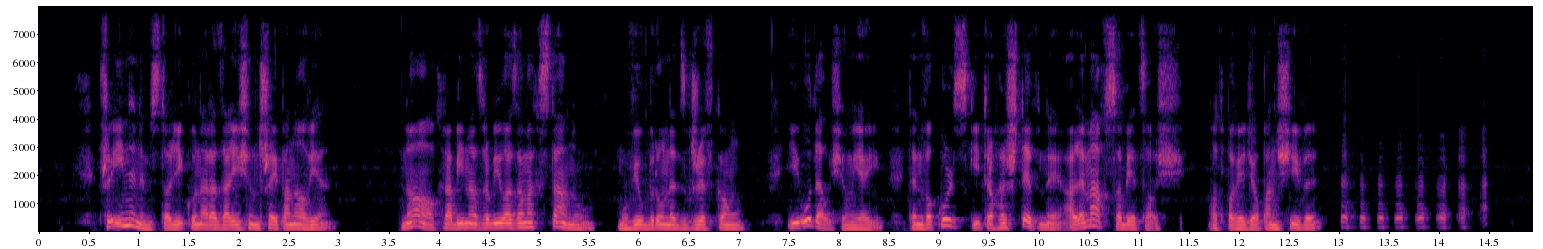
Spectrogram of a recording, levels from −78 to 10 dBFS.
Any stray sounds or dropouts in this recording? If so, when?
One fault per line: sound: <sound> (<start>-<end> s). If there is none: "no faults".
sound: laugh (13.0-14.6 s)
